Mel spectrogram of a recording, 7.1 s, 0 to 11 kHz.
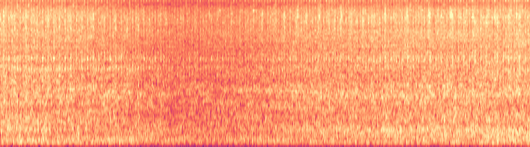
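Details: Nissan YD25 diesel at idle with a steady rapid ticking knock about three per second over rough running. The owner wonders whether it is injectors, timing chain, belts, pulleys or turbo; the source is unconfirmed.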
